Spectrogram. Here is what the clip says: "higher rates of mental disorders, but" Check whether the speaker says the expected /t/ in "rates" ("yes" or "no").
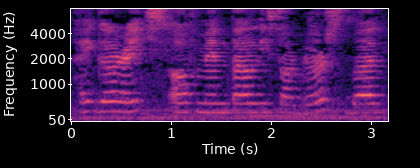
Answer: no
